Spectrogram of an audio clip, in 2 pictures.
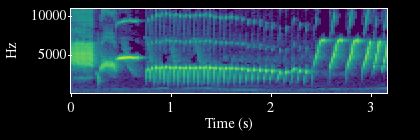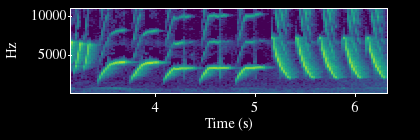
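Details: Canary song: a long fast trill, then clear repeated downslurred whistles roughly twice a second, ending in sharp rapid falling notes.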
